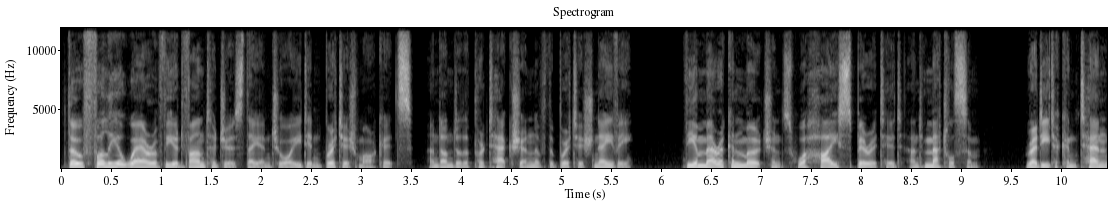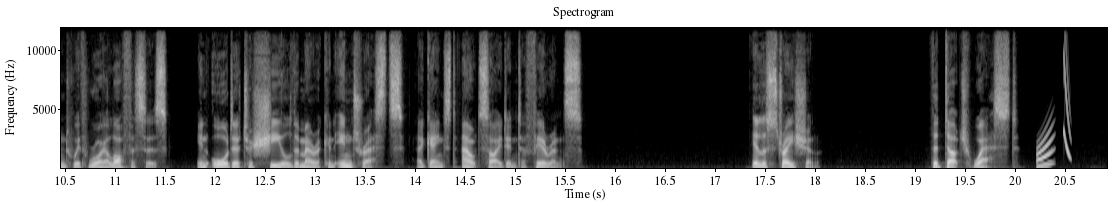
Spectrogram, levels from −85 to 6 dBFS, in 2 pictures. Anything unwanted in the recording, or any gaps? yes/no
yes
